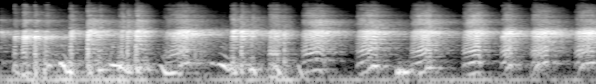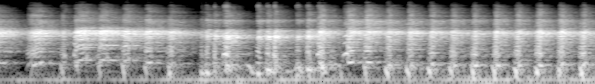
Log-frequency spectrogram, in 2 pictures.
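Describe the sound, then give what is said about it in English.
A duck call blown as a hiccup confidence call, a steady run of short, bright quacks with a catching, hiccup-like rhythm, fairly loud, continuing for the whole stretch without any talking. “I'll do that a lot too, as far as on that hiccup. Just, you know, again, that's the confidence call, getting them to sit down, just kind of chill out.”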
